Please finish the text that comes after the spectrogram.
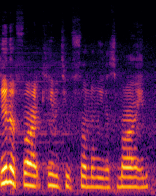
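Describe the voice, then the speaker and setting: A woman's voice: medium pitch, moderate pace, faint music behind, rough recording. A woman narrating a children's storybook as a read-along storyteller.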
